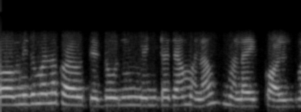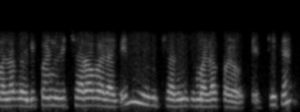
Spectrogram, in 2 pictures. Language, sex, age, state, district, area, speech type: Marathi, female, 30-45, Maharashtra, Mumbai Suburban, urban, conversation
